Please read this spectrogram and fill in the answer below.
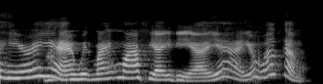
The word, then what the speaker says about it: mafia: Just remember one F. It's not spelled with two F, but one. – So don't make that F a longer F sound. It's just supposed to be mafia.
